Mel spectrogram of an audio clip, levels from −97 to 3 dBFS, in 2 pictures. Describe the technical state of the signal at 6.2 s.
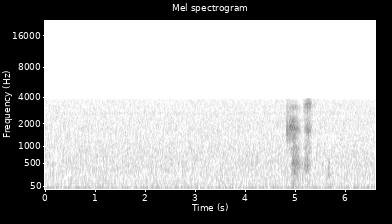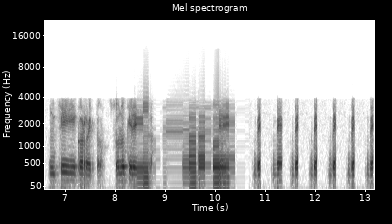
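At 6.2 s, as throughout the clip, the speech carries GSM full-rate codec damage. Pulse-driven vocal-tract modelling with thinned excitation gives a buzzy, gravelly roughness. Plain 300 Hz–3.4 kHz band-limiting would only dull the sound; this coarse texture fits 13 kbps full rate.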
